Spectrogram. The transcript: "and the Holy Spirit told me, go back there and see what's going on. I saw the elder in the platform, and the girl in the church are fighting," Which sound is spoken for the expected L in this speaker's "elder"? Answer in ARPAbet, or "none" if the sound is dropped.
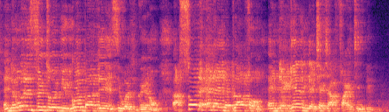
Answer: none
